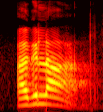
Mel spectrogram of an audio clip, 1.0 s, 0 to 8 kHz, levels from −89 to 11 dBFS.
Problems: background sounds at intervals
